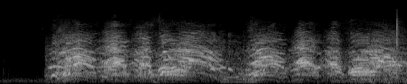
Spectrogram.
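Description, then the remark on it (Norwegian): A crowd of demonstrators against Donald Trump, mostly in their twenties, some with Mexican flags over their shoulders, chants "Trump is garbage" loudly in rhythmic bursts across the street from people queuing for a Trump campaign event, voices rising and falling together after a brief quiet start. “Trump er søppel, roper demonstrantene.”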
